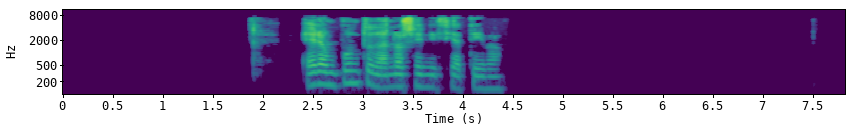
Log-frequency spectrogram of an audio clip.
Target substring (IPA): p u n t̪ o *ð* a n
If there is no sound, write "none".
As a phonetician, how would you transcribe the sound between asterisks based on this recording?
ð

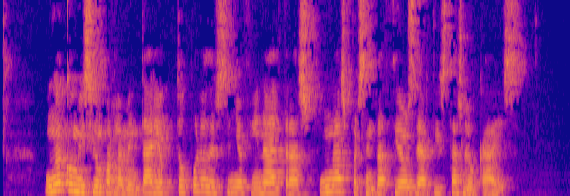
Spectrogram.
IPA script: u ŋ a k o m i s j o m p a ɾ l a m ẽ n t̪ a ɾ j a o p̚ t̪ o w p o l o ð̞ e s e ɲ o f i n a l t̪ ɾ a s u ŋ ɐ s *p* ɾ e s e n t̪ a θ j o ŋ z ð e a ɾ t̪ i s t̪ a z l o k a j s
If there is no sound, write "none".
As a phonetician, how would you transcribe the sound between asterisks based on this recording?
p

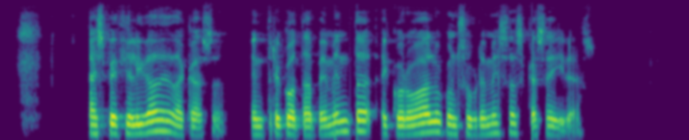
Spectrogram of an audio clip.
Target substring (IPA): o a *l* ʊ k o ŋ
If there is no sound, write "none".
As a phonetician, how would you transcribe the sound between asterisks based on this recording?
l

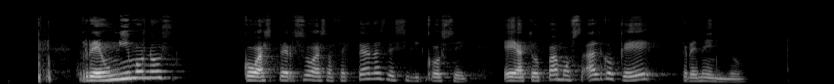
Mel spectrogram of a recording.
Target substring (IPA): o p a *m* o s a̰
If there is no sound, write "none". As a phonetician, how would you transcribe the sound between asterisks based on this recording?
m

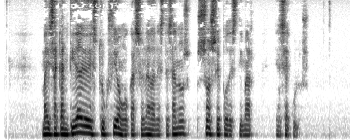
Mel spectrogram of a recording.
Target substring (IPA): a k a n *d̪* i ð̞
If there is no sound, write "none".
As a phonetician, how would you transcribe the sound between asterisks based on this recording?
t̪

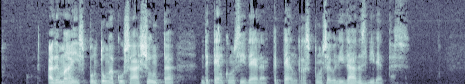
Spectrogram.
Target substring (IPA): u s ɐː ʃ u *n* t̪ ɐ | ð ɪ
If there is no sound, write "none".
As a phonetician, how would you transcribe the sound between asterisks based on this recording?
n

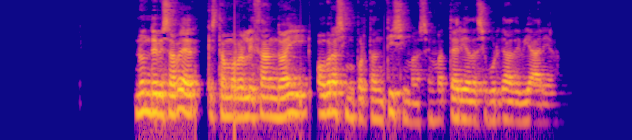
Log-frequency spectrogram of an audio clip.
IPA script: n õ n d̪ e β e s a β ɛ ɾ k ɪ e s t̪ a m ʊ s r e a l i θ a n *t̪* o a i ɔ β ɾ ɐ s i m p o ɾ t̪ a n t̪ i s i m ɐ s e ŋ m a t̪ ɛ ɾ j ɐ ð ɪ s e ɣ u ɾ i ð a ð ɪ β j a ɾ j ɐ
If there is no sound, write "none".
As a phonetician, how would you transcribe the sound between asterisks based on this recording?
d̪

